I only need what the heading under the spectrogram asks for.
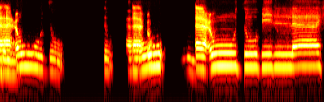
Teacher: حاولي تجيب لي الرخاوة ذبذبة الذال في كلمة أعوذ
